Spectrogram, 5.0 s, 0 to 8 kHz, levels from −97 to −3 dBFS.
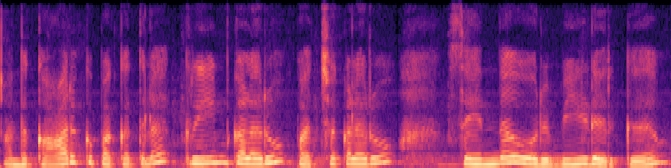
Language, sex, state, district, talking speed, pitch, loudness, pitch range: Tamil, female, Tamil Nadu, Nilgiris, 120 wpm, 245 Hz, -15 LUFS, 225-275 Hz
